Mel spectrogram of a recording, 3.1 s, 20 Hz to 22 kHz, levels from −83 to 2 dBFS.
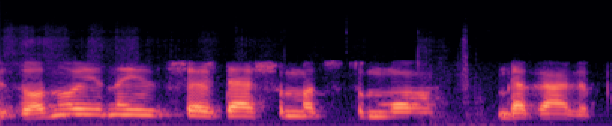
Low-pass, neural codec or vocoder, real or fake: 19.8 kHz; none; real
